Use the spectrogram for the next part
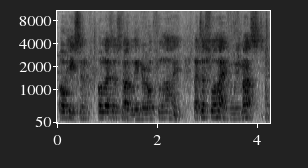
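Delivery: loud, high, urgent plea; terrified. A narrator's reading. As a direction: cry out in terror, begging to flee. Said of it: "In terror she spoke".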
